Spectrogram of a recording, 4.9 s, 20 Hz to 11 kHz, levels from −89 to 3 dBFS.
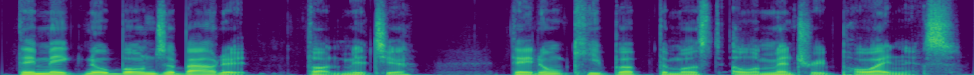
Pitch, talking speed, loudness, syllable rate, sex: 100 Hz, 195 wpm, -19 LUFS, 6.4 syllables/s, male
